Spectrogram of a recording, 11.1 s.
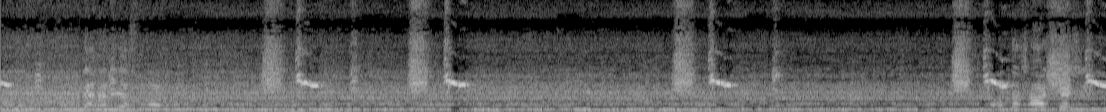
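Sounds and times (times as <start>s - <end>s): distant tractor drone: 0.0s - 11.0s
bird rasping call and whistle: 2.6s - 4.8s, 6.7s - 7.9s, 9.5s - 11.0s.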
